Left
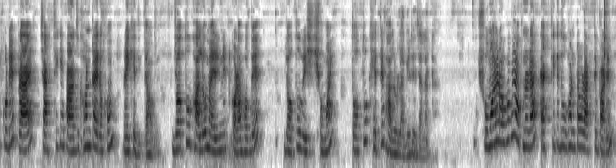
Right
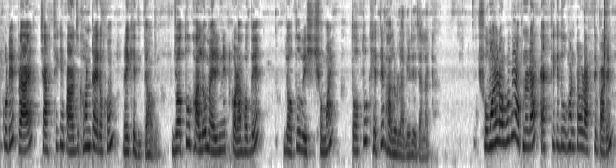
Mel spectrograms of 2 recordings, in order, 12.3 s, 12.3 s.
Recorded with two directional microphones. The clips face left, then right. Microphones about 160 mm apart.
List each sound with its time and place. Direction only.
0.1 s speech: 25° right (ahead or behind)
9.6 s speech: 25° right (ahead or behind)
